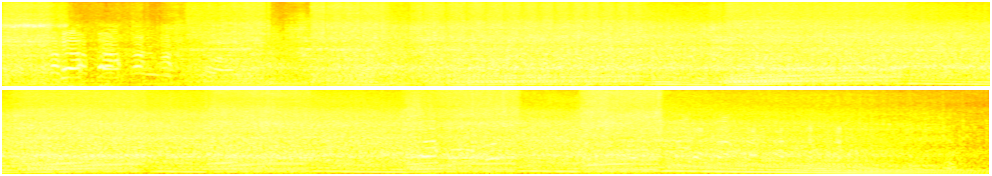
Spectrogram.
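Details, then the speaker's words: Engine in an off-road rollback build, started after timing was rotated forward; catches and is blipped through rising and falling revs, pulls clean with no knock underneath: motor in good shape. "the motors in pretty good shape it really is it sounds good it doesn't knock nope"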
